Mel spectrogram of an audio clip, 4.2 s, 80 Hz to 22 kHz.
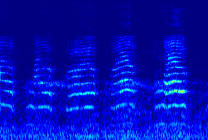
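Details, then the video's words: Domestic cat making funny sounds: five rich, nasal meows in quick succession, roughly one every 0.8 seconds, each short and slightly arched in pitch, the last two louder and more strained, recorded indoors with a quiet low hum behind. "Cat making funny sounds"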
